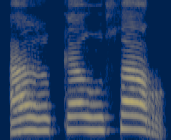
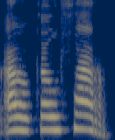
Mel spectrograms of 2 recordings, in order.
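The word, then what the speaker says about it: الكوثر: contohnya gini Eh alkautsar alkautar ini kita baca bukan alkautsar tapi kautar tebal gitu ya ini contoh gitu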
